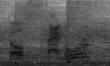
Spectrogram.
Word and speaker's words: Belphegor: Belphegor? B-E-L-P-H-E-G-O-R. Is literally how it is pronounced. – You went too fast. – Sorry. B-E-L-P-H-E-G-O-R.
